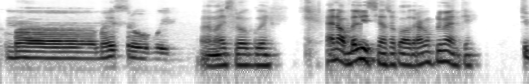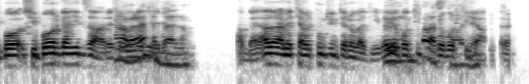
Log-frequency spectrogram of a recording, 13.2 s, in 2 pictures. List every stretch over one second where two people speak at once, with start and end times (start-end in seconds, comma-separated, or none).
11.4-12.6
